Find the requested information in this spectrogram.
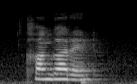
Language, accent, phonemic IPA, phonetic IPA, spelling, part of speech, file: Armenian, Eastern Armenian, /χɑnɡɑˈɾel/, [χɑŋɡɑɾél], խանգարել, verb, Hy-խանգարել.ogg
- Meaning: 1. to disrupt, hinder, get in the way, impede, prevent, interfere 2. to disturb, bother, annoy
